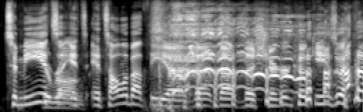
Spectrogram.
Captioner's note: laughing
